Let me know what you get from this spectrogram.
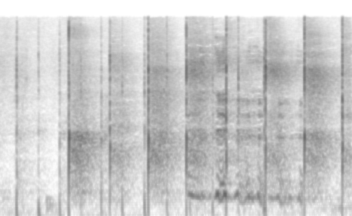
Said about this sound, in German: Also für alle, wo ihr sind und du jetzt zu mir kommst, kleiner Applaus.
